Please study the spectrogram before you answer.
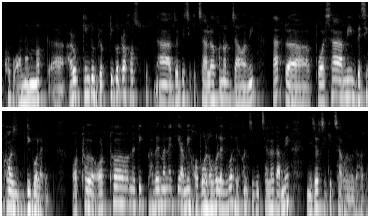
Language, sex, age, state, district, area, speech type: Assamese, male, 30-45, Assam, Sivasagar, urban, spontaneous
